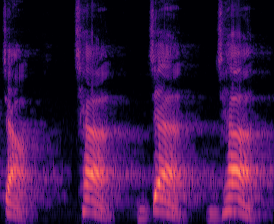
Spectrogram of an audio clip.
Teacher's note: हमारे जीवा और जो तालु होती हैं आपस में चिपक जाती हैं, तो रगड़ उत्पन्न होता है, तो इसलिए इसको हम कहते हैं स्पर्श संघर्षी व्यंजन।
